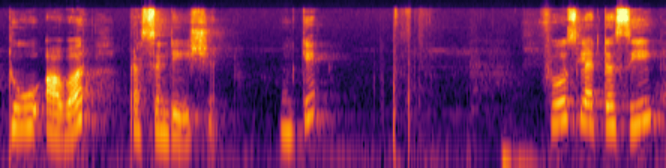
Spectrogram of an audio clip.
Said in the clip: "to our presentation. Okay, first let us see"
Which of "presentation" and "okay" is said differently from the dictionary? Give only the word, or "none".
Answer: presentation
